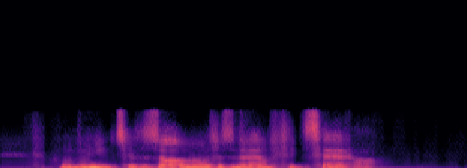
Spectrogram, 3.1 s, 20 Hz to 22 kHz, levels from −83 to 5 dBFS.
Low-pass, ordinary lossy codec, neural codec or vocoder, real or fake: none; none; codec, 16 kHz, 0.5 kbps, FreqCodec, smaller model; fake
